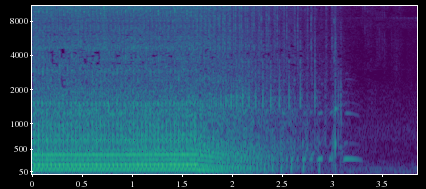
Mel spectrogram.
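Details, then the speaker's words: PowerSmart mower's single-cylinder engine, refilled with fresh fuel after a hard no-start, runs at a steady fast beat of about four firings a second, then is shut off and coasts down. It was slow to start but runs fine. "So, it was a bit of a slow start, but it finally started and seemed to run okay."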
